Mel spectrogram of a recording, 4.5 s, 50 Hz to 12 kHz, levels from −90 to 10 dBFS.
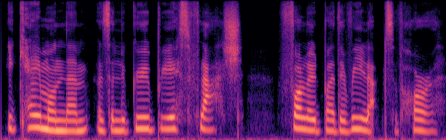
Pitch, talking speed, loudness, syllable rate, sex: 225 Hz, 190 wpm, -18 LUFS, 5.4 syllables/s, female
